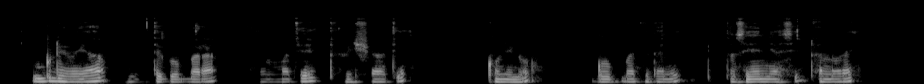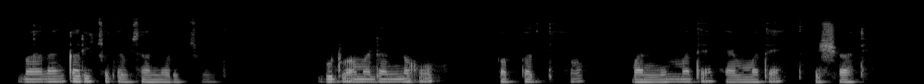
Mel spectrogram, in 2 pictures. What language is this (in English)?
Sidamo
